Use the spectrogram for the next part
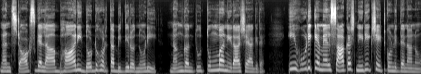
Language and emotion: Kannada, sad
